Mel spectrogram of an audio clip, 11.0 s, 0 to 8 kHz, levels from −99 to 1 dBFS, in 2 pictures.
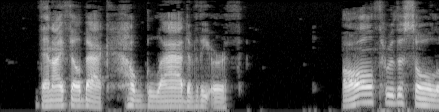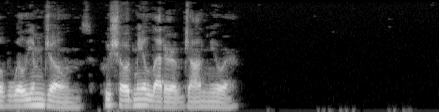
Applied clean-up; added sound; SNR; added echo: none; none; none; none.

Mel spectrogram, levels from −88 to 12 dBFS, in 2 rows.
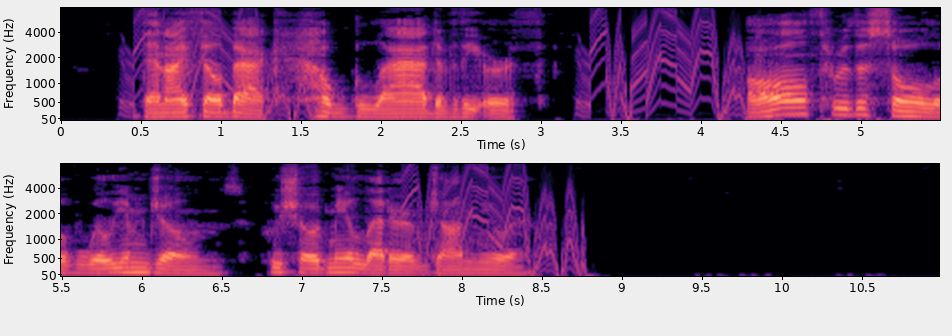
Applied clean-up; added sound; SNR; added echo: none; Scratching (performance technique); 20 dB; none.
